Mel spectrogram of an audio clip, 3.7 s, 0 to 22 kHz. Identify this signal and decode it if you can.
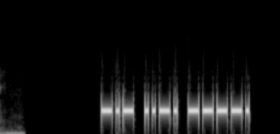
Morse code, heard as a keyed tone, about 25 wpm, 700 Hz. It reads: KF9
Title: USA Call Sign Prefixes - Repeated 2x - 25wpm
